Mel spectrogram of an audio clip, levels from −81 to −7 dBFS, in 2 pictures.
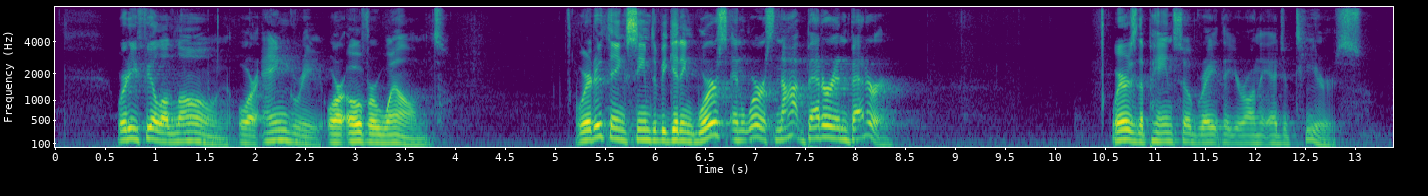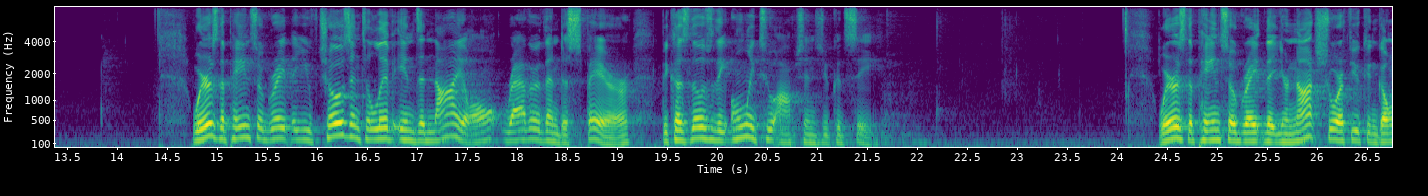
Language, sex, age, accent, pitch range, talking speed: English, male, 30-49, American, 120-180 Hz, 170 wpm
